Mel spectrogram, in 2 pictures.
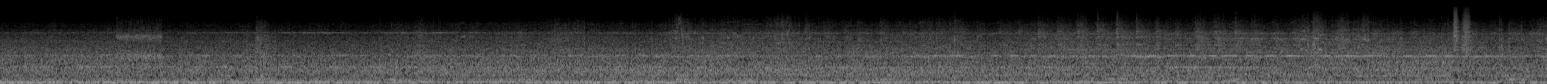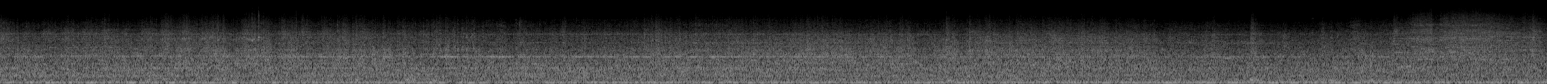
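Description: Diesel locomotive running steadily while freight cars roll past on the next track, with a faint steady whine and occasional clicks from the wheels.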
